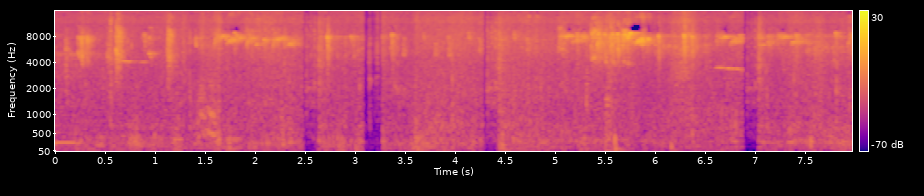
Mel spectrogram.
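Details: Velvet-purple coronet (Boissonneaua jardini) at Refugio Paz de las Aves, Ecuador, in May 2012, gives thin, very high chips in short scattered bursts over a steady hiss and soft patter.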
